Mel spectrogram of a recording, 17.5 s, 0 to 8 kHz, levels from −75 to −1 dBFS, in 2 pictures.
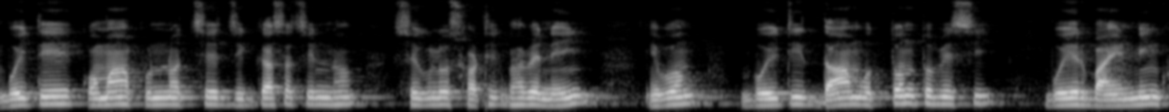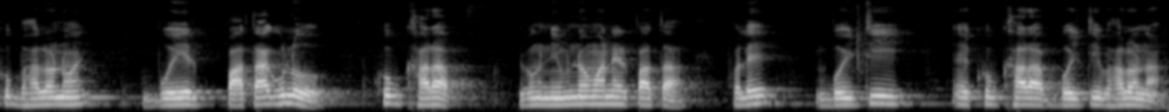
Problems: background sounds at intervals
